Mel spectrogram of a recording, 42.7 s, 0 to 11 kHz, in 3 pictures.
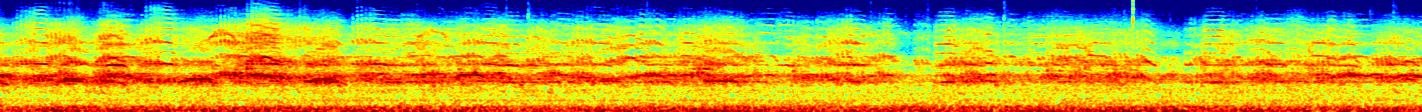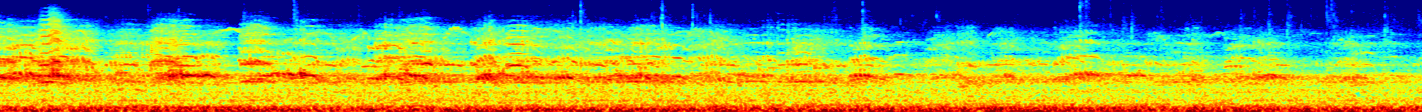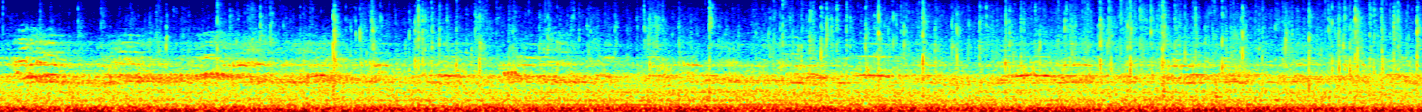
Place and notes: GRUES CENDRÉES EN MIGRATION NOCTURNE SAINT PIERRE DU MONT - 63 Rue Jules Ferry, 40280 Saint-Pierre-du-Mont, France - GRUES CENDRÉES DANS LA BRUME
Extraordinaire théâtre des oreilles que ces Grues Cendrées en pleine migration qui passaient ce soir là par Saint Pierre du Mont à proximité de Mont de Marsan. Le brouillard est établie, comme une brume, et seuls leurs chants sont présent et même très présent! Spectacle sublime et incroyable dans un cadre urbain!
Nouvelle-Aquitaine, France métropolitaine, France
